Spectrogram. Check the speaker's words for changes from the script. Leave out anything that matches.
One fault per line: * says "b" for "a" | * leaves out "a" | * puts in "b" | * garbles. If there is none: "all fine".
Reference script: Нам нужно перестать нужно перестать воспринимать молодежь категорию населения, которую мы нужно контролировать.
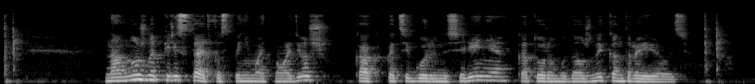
* leaves out "нужно перестать"
* puts in "как"
* says "должны" for "нужно"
